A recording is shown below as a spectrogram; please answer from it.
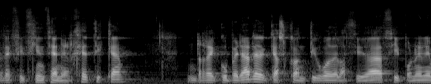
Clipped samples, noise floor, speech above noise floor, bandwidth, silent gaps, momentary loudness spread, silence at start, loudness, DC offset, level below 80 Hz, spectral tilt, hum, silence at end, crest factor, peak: under 0.1%; -49 dBFS; 22 dB; 17 kHz; none; 15 LU; 0 s; -26 LUFS; under 0.1%; -62 dBFS; -4.5 dB/octave; none; 0 s; 22 dB; -4 dBFS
